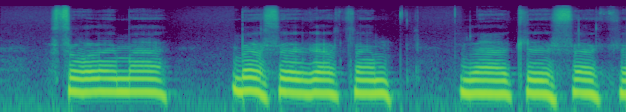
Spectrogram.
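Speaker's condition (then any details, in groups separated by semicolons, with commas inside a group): ALS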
